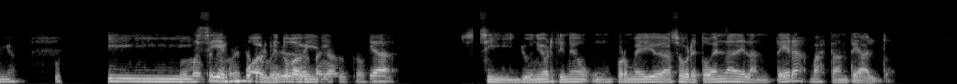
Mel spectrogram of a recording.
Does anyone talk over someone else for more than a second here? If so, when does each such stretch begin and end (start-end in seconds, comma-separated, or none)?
1.8-3.3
